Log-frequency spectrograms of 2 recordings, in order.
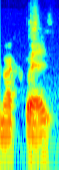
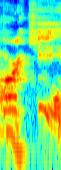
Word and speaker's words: Marquis: pronounced that way don marquez it's not more key huh all right okay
